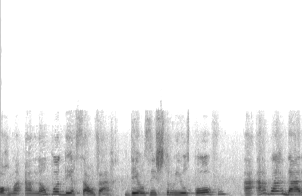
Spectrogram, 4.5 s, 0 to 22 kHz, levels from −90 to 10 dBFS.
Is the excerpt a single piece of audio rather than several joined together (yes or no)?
no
